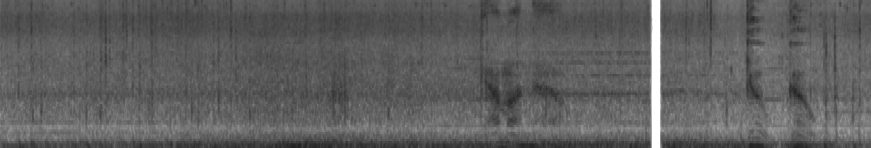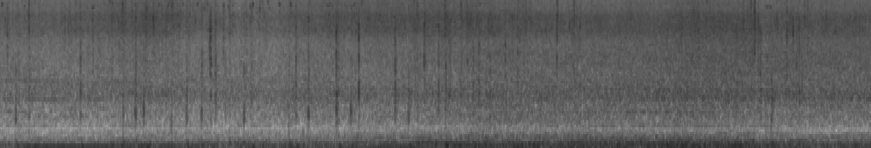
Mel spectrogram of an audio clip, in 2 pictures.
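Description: A horse gallops with steady hoofbeats on a dirt path.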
